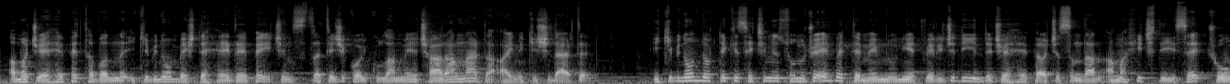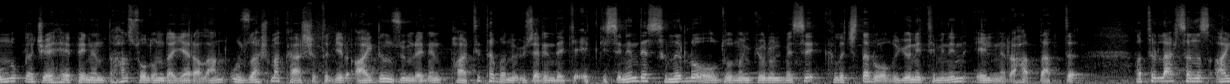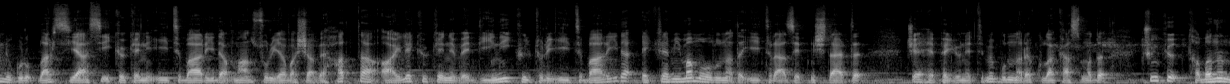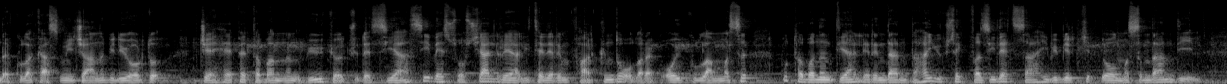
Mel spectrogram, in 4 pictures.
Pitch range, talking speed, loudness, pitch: 95-115 Hz, 125 wpm, -25 LUFS, 100 Hz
